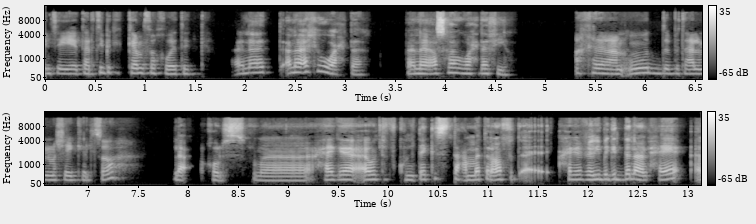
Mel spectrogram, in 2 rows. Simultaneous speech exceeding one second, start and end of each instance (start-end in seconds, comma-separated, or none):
none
